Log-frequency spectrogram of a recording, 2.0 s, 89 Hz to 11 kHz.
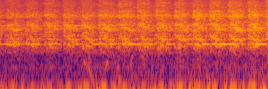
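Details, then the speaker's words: Fresh engine in a Toyota 80 Series Land Cruiser on its first start, with an 11.5 V battery sitting in the passenger seat: the starter churns steadily but laboriously without firing, a slow crank from a weak battery. "I don't know about the battery, it's in the passenger seat and it's only got 11.5 volts, so it might not go far yet."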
